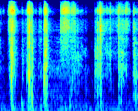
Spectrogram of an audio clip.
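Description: Tarot cards handled and shuffled by hand, a series of quick papery riffles and snaps in short bursts, close and fairly quiet with no talking.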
